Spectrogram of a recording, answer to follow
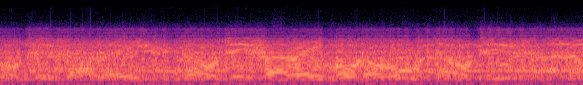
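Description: A CB radio receiving another station: a narrow, distorted voice over steady static, keyed up with a click just before and running without a break. The words are unclear, with the pitch wobbling strongly about halfway through.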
